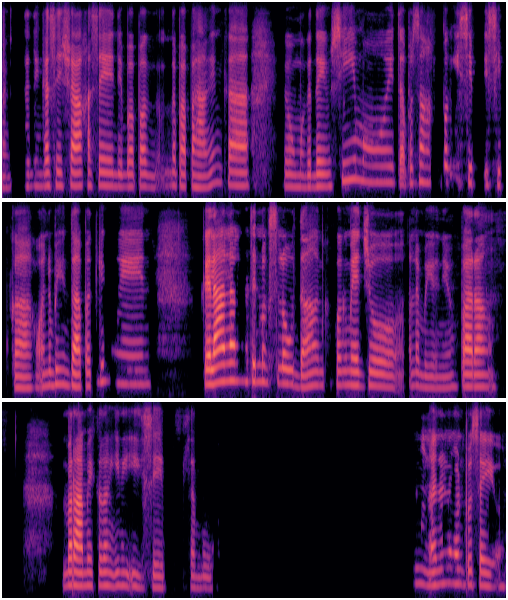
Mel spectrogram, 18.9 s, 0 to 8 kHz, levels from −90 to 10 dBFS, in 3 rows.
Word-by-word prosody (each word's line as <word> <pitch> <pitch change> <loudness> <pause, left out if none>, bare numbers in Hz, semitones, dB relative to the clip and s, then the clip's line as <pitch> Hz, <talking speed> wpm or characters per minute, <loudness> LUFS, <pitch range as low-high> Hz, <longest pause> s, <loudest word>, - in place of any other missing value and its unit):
nag 170 - -11 0.2
pwede 190 0 -13
kasi 200 +2 -1
siya 195 0 +3
kasi 200 -1 0
'di 185 - -7
ba 185 0 -4
'pag 190 -1 -3 0.2
napapahangin 190 +2 -3
ka, 200 -1 +2 0.4
'yong 185 -1 -7
maganda 180 +1 -2
'yong 190 +1 -3
simoy 260 -3 -4
tapos 235 0 -5
nakapag-isip-isip 240 -5 -4
ka 170 -1 +1
kung - - -4
ano 205 +2 -6
ba - - -1
'yong 215 - -8
dapat 190 +1 +3
gawin. 225 -4 -4 0.6
Kailangan 240 +4 +11
lang 275 - +1
natin 260 0 -1
mag-slow 235 -2 0
down 195 +3 0
kapag 210 +1 -7
medyo, 205 -1 +2 0.4
alam 200 +1 -8
mo 180 - -11
'yon, 165 0 -10
'yong 175 +2 -11
parang 185 0 +4 1.0
marami 200 0 +6
ka 205 - -4
nang 205 -2 -3
iniisip 180 -3 -5 0.2
sa 175 -2 -11
bu 165 -1 -13 2.5
Hmm, 235 -1 -10
ano 210 +2 +1
naman 230 -1 -4
po 215 -1 -3
sa'yo? 190 -3 -2
200 Hz, 145 wpm, -25 LUFS, 185-225 Hz, 2.5 s, Kailangan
